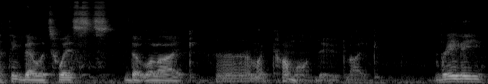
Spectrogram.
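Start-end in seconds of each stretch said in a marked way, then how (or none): 2.2-4.8 weary disbelief. Retold or imitated. Reacting to weak plot twists.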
